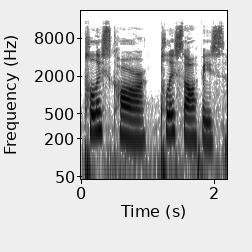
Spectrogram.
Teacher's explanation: 양입술을 붙이고 있다가 팍 이렇게 공기가 팍 터지는 이 파열음을 내면서 피 사운드를 내시잖아요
